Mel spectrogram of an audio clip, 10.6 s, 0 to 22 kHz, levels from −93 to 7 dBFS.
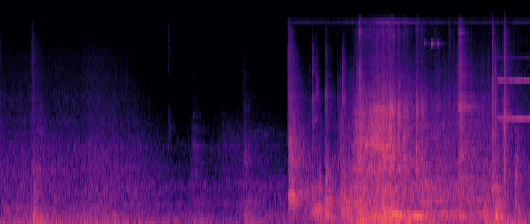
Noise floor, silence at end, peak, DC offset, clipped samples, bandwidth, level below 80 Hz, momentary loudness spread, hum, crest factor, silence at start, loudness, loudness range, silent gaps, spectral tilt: -55 dBFS; 0 s; -14 dBFS; under 0.1%; under 0.1%; 16 kHz; -46 dBFS; 25 LU; none; 20 dB; 0 s; -33 LUFS; 21 LU; none; -5.5 dB/octave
